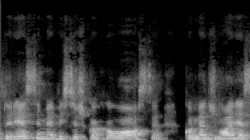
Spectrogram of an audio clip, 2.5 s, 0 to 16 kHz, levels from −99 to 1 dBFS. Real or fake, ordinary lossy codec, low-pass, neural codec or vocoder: real; MP3, 96 kbps; 14.4 kHz; none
